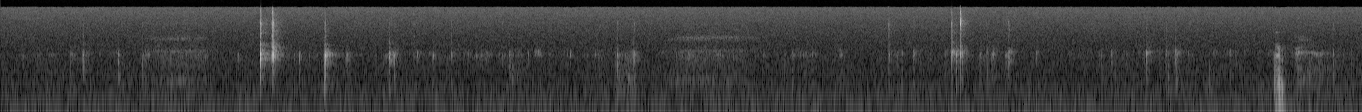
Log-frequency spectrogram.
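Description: Handling noises: scattered light clicks and taps, the sharpest about two seconds in and again about seven seconds in, over a faint steady room hiss.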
